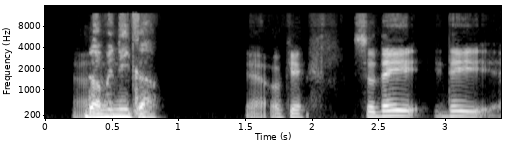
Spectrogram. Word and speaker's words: Dominica: it's pronounced different Dominica I call it Dominica but it's a Dominica yeah okay so they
